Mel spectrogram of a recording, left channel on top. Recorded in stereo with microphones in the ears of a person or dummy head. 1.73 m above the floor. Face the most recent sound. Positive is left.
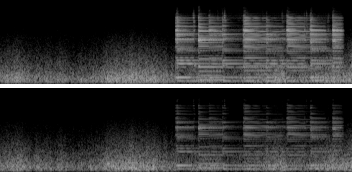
turn(degrees=45)  # may be behind; listen again after turning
